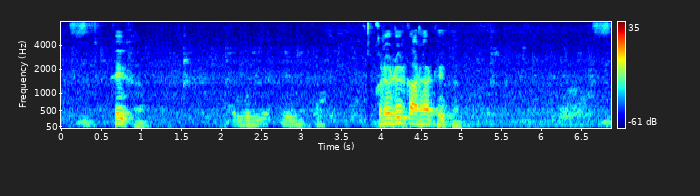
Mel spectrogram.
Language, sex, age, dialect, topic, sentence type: Bhojpuri, male, 51-55, Northern, banking, statement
